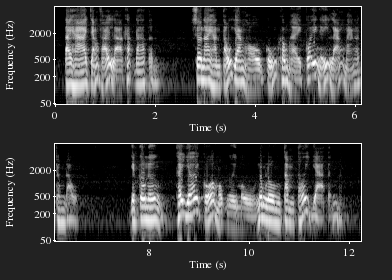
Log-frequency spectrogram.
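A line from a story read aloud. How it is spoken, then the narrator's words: Slow, smiling. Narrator (Vietnamese): Nhậm Xương Bạch lại mỉm cười chậm rãi rồi nói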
